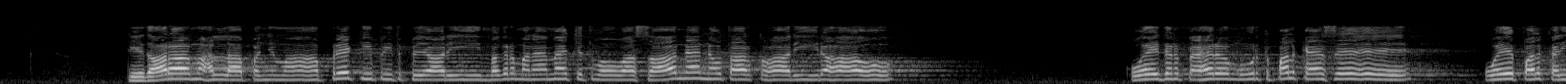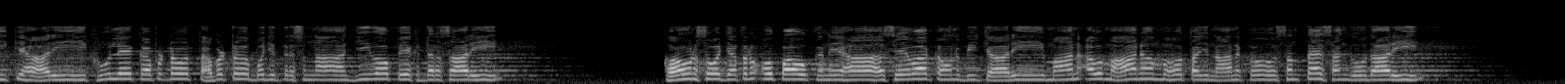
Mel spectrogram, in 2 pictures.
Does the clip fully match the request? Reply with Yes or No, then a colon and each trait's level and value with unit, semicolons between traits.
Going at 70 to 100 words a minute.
Yes: slow, 95 wpm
